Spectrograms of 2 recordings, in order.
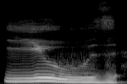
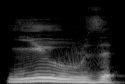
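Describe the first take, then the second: The two takes are said the same way.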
